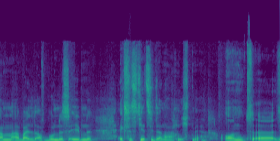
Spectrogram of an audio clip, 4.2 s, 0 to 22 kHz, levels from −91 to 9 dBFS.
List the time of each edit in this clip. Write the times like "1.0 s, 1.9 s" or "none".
3.0 s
